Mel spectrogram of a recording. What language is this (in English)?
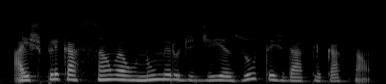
Portuguese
